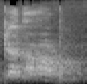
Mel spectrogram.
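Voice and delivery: hammed-up angry policeman yelling; mock shout. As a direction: bark it like a fed-up cop. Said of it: "He said".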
